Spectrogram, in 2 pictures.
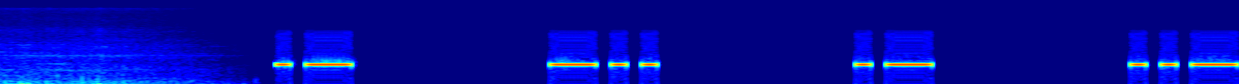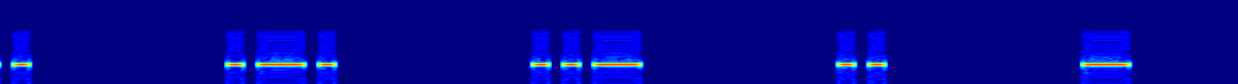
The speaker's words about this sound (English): And let me send O. And then I'm going to send K. There you go. So wireless Morse code transmission between two clue boards using Bluetooth.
